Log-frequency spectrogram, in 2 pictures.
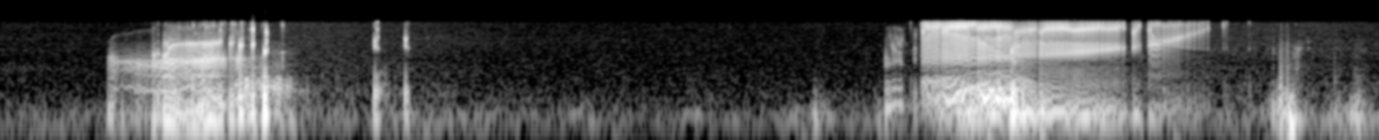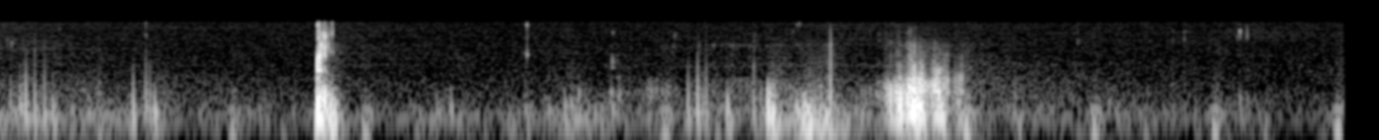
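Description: Long gurgling growls and bubbly squelches from the belly, typical hunger rumbling of the gut.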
